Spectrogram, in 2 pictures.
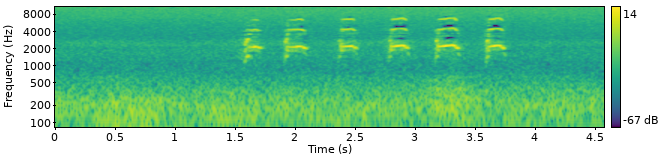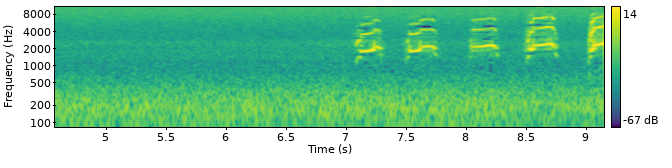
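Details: Wild bald eagles at their Two Harbors nest during a food delivery to the eaglet, July 2022. Two runs of about six rapid, clipped, squeaky notes, evenly spaced and high-pitched, separated by several seconds of quiet outdoor ambience.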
